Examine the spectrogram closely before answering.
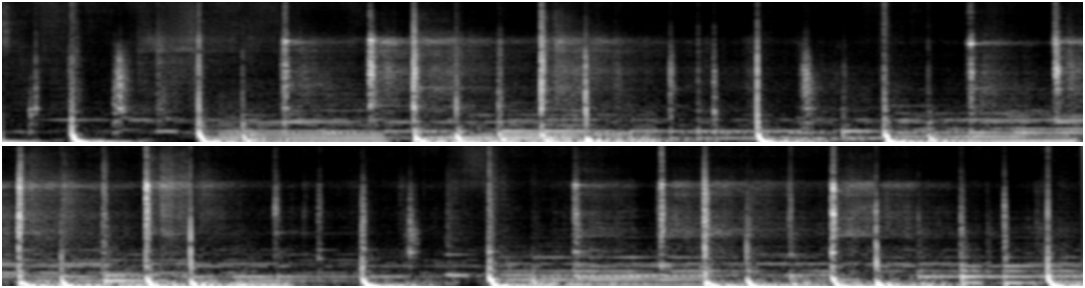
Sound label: lo fi hip hop mellow piano, ringtones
